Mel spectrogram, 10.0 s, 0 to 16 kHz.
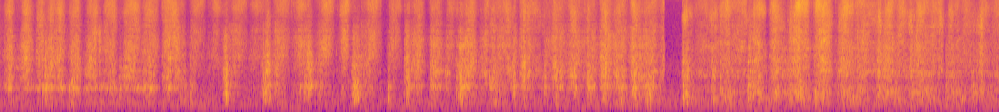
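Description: A wooden-handled bristle brush sweeps in quick, close strokes over the smooth black leather upper of a Red Wing 2951 boot near its metal eyelets. The result is a steady, dense, bright scratching rustle with rapid stroke-by-stroke pulses and a brief pause just before the seventh second.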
